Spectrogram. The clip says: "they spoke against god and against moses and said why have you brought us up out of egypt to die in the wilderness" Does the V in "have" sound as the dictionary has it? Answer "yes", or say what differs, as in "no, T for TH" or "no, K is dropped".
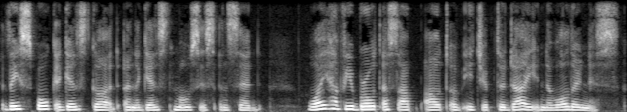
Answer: yes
